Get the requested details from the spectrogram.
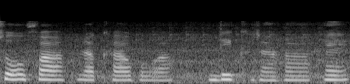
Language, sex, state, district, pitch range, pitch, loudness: Hindi, female, Madhya Pradesh, Dhar, 195-220 Hz, 205 Hz, -18 LUFS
